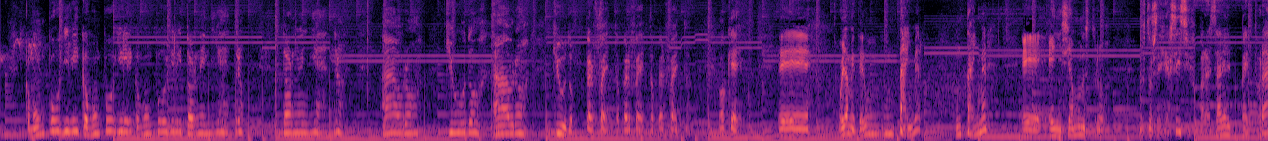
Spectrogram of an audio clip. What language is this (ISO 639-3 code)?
spa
